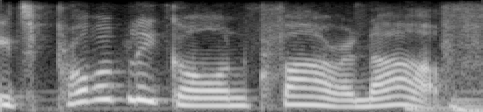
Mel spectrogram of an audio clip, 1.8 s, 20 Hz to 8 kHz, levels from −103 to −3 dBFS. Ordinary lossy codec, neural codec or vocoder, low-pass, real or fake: Opus, 32 kbps; none; 7.2 kHz; real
